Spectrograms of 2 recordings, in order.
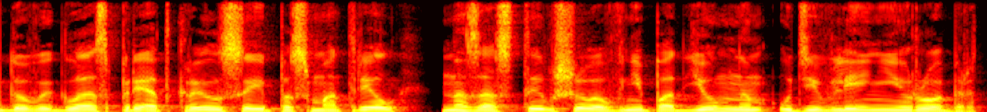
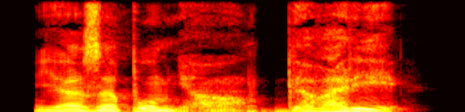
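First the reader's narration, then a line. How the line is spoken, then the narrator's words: Cautious whisper. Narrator (Russian): осторожно прошептал тот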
